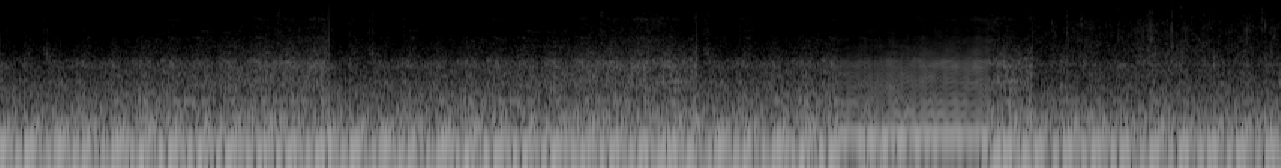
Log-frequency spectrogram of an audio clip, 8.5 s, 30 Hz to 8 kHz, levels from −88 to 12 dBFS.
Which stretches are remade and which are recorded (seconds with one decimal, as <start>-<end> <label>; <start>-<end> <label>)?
0.0-5.6 recorded; 5.6-6.6 remade; 6.6-8.5 recorded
